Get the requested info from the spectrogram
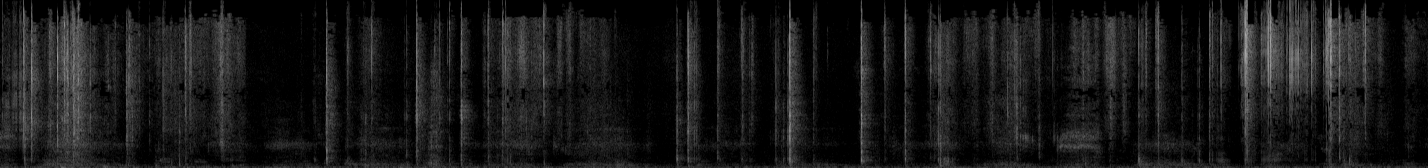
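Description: Packaging layers of a toy surprise ball being picked at and torn off bit by bit: faint crinkling and tearing with scattered sharp crackles.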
